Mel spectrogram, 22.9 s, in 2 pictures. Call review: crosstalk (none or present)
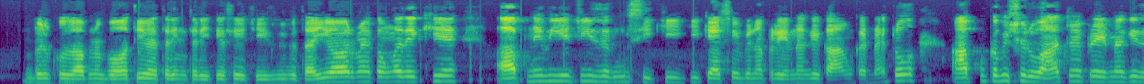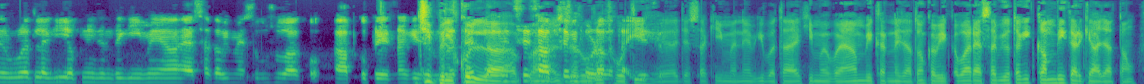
present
